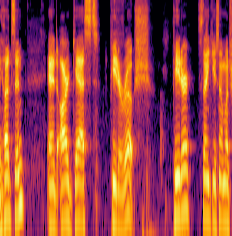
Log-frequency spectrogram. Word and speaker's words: Rosch: Our debaters tonight are going to be Jeremy Hudson and our guest, Peter Ro. Peter, thank you so much for coming on the show, man. I am pronouncing your name correctly.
